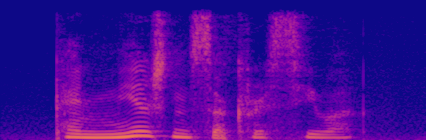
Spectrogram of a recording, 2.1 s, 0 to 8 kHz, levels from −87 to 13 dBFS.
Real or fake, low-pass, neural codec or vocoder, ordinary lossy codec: fake; 7.2 kHz; codec, 16 kHz, 0.5 kbps, FunCodec, trained on LibriTTS, 25 frames a second; none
